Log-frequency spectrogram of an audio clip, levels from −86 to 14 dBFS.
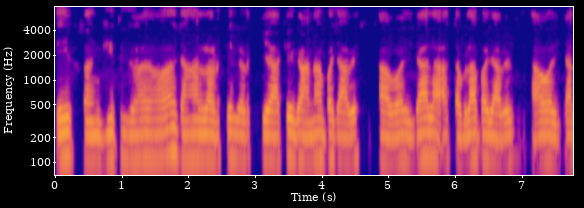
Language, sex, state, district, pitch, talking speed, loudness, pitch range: Bhojpuri, male, Uttar Pradesh, Varanasi, 110 Hz, 125 wpm, -16 LUFS, 105-110 Hz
